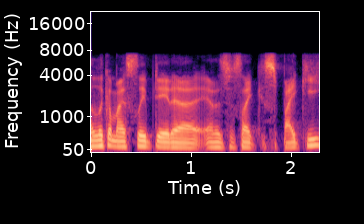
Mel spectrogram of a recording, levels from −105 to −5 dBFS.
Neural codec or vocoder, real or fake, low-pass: none; real; 7.2 kHz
